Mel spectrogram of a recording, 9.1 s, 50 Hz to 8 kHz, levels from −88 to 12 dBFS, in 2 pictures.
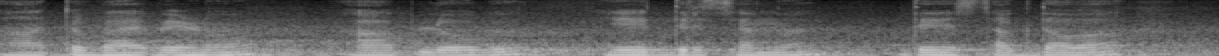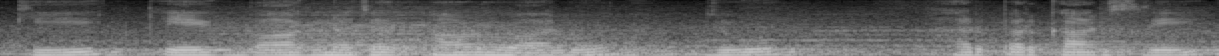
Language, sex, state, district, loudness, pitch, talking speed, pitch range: Garhwali, male, Uttarakhand, Tehri Garhwal, -17 LUFS, 130 Hz, 145 wpm, 130-135 Hz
